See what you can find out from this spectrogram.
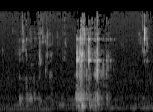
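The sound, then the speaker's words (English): High West Double Rye whiskey is poured into a glass. The pour is faint: a short burst of splashing liquid and glassy clinks falls in the middle, and one small bright clink comes near the end. “that is the sound of me opening up a High West Double Rye whiskey. And what's the sound of you pouring it?”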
